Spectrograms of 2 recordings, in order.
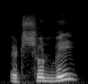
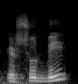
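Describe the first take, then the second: The two takes are said the same way.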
